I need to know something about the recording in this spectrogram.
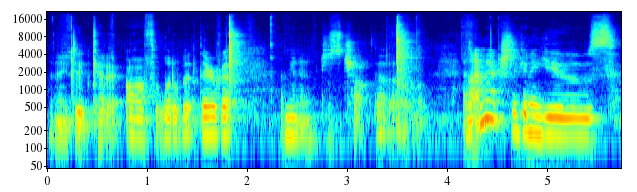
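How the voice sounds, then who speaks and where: Casting: woman, low-ish gravelly voice, scratchy from a cold, chatty craft teacher, faint hiss behind. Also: brisk. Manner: relaxed, chatty, many ums. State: getting over a cold, scratchy voice. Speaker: craft instructor. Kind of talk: scrapbooking tutorial.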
